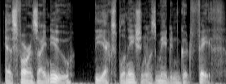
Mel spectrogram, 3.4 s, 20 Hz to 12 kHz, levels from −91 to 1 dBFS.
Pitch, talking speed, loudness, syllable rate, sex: 85 Hz, 210 wpm, -17 LUFS, 5.6 syllables/s, male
